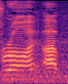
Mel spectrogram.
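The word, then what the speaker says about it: rượu: That is that that that includes rice r uh rice wine uh which which in Vietnamese is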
